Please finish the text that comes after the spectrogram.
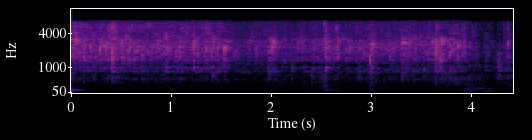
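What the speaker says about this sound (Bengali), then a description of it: "সব মাছগুলো ভেজে নেব।" Bata fish fry in oil in a wok, giving a steady close sizzle and crackle that carries on without a break and without talk.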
